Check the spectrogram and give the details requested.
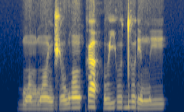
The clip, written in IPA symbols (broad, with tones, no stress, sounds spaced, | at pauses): b ɔ̃˨ b ɔ̃˨ d͡ʒ o˨˦ w ɔ̃˦ k a˦˨ h u˧ j u˦ d u˦˨ ɾ i˨ m i˧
